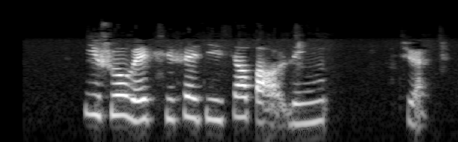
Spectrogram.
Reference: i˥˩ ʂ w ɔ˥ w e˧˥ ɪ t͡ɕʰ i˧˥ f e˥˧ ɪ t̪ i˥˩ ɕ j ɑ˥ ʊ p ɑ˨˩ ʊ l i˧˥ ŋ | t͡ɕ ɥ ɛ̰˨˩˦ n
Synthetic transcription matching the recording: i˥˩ ʂ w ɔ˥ w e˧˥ ɪ t͡ɕʰ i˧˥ f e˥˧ ɪ t̪ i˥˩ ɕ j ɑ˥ ʊ p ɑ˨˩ ʊ l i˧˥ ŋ | t͡ɕ ɥ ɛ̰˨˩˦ n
